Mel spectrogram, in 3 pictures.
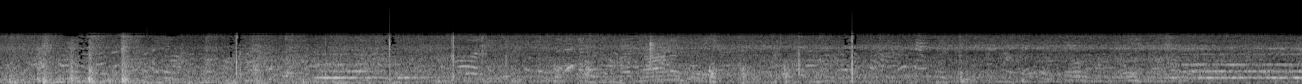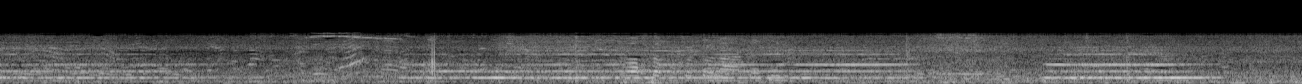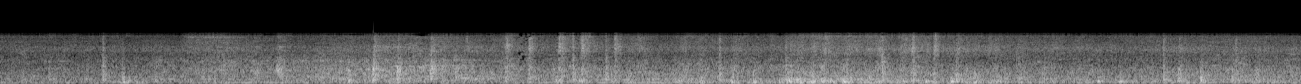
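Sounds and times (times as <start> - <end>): train rumble: 0.0 - 39.0
women chatting: 0.4 - 3.5, 4.3 - 6.5, 7.7 - 11.0, 13.4 - 18.4.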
